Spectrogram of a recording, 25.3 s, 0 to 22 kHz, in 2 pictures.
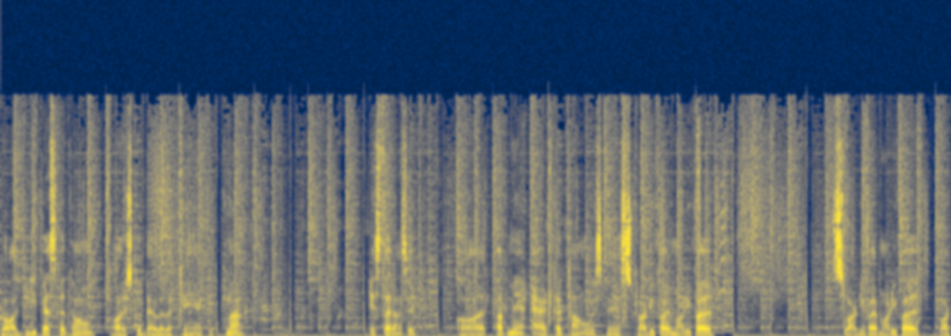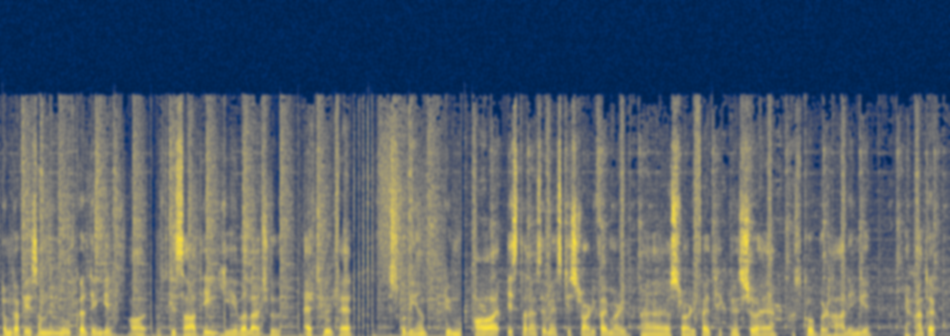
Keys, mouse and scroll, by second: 0.0 ctrl+b, 3.0 scroll down 1, 3.3 shift+middle click, 3.7 Tab, 4.2 shift+middle click, 4.9 scroll down 1, 5.6 shift+middle click, 6.3 scroll up 1, 6.5 shift+middle click, 7.7 shift+scroll up 1, 7.9 shift+middle click, 8.3-11.2 scroll up 1, 12.3 Tab, 12.7 3, 13.3 shift+scroll up 1, 13.5 shift+middle click, 13.9 scroll up 1, 14.8-15.2 scroll, 15.2 ctrl++, 16.8 ctrl++, 17.1 shift+middle click, 18.7 x, 19.1 scroll down 1, 19.3-19.6 scroll, 19.6 Tab, 19.6 scroll up 1, 19.9 shift+middle click, 20.7 shift+middle click, 22.4 shift+click, 25.2 scroll down 1.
